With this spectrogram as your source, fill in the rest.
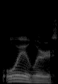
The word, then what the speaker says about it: Euler: years that it was euler's number but it's actually pronounced euler's number kind of like oil euler okay and that's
